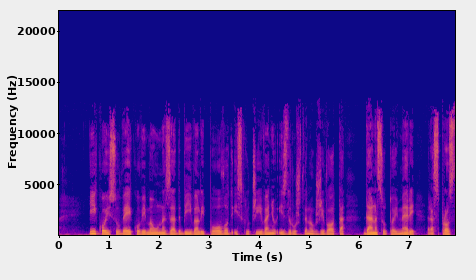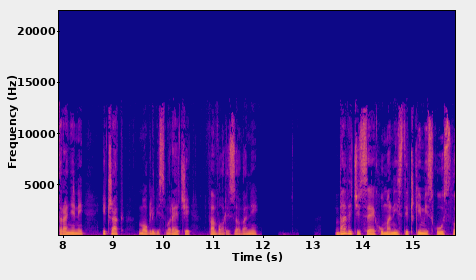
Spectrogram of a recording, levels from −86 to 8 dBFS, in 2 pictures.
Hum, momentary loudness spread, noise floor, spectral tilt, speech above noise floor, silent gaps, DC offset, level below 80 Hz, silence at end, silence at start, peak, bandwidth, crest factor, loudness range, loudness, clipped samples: none; 8 LU; -47 dBFS; -6 dB/octave; 25 dB; 12.24-12.30 s, 12.73-13.03 s, 13.16-13.44 s; under 0.1%; -46 dBFS; 0 s; 0.4 s; -6 dBFS; 13 kHz; 16 dB; 4 LU; -23 LUFS; under 0.1%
